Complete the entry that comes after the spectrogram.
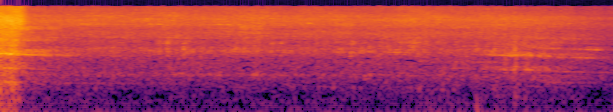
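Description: High-speed electric passenger train passing at speed: a loud rush with a falling whine at the start, a steady rushing of the cars going by, then a second falling whine near the end as the rear power car passes.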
